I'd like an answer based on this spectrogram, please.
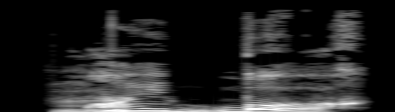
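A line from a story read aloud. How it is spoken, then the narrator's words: Exclaiming. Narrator (Russian): воскликнул гость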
